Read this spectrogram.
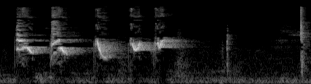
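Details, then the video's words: Champion greater green leafbird (cucak ijo) in a full-fill training song: five loud, slurred whistled phrases in quick succession, each sliding down and leveling off, followed by two short sharp clicks. "Masteran Cucak Ijo Full Isian Burung Juara"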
